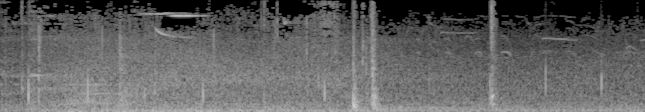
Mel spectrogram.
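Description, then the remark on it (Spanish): A woman returns to her car: the door shuts with a couple of solid thumps, followed by another clunk, over a steady low engine rumble as the car starts up and idles. No one speaks. “Vuelve al coche. Arranca, que no se te escape.”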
